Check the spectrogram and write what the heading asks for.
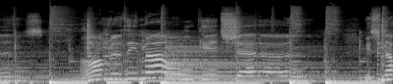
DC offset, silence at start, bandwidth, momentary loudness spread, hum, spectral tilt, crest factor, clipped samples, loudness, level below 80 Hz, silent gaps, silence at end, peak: under 0.1%; 0 s; 16 kHz; 5 LU; none; -5.5 dB/octave; 14 dB; under 0.1%; -15 LUFS; -18 dBFS; none; 0 s; 0 dBFS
